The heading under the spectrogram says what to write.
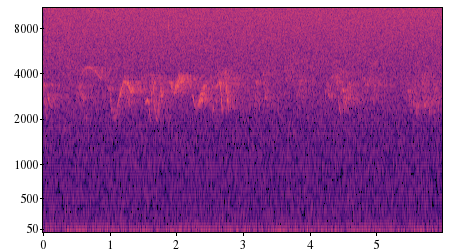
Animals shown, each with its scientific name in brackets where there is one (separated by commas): Scarlet Tanager (Piranga olivacea), Red-eyed Vireo (Vireo olivaceus)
